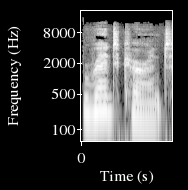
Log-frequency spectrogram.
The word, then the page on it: redcurrant: American English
